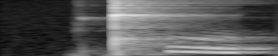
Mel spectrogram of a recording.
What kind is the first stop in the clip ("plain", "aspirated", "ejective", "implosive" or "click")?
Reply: click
